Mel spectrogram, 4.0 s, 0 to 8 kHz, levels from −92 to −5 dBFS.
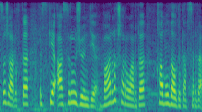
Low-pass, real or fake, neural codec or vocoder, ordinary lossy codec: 7.2 kHz; fake; autoencoder, 48 kHz, 32 numbers a frame, DAC-VAE, trained on Japanese speech; none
